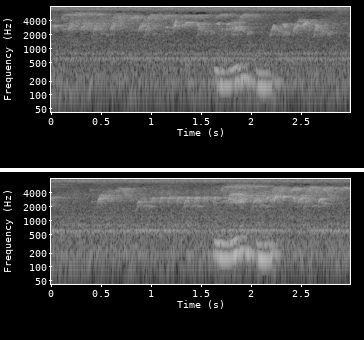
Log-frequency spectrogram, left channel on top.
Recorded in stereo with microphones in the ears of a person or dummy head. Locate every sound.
1.6 s a woman speaking: 45° right (ahead or behind), 3.5 m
